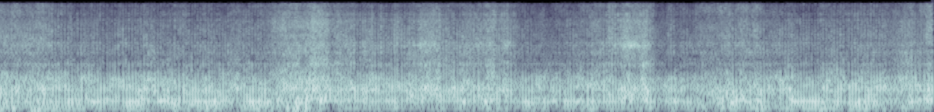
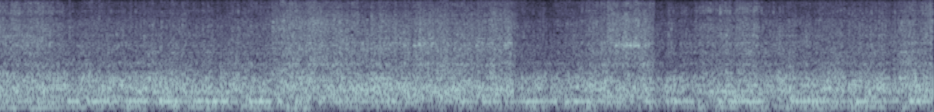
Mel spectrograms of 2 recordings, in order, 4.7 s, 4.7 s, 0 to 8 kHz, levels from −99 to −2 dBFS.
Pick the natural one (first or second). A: second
